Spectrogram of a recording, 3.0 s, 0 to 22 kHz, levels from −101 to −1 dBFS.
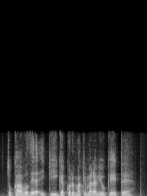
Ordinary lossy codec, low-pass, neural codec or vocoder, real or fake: none; 7.2 kHz; codec, 16 kHz, 0.5 kbps, X-Codec, WavLM features, trained on Multilingual LibriSpeech; fake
